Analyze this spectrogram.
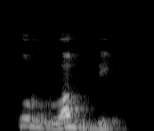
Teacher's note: Idghamkan dengan idgham mutamasilain dan mutajanisain ketika huruf yang pertama sukun kepada huruf yang berikutnya yang berharkat. Misalnya lafaz qurrabbi, lamnya sukun kemudian diidghamkan kepada ra, qurrabbi, atau balla, lamnya sukun kemudian ke depannya ada huruf lam lagi, balla.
